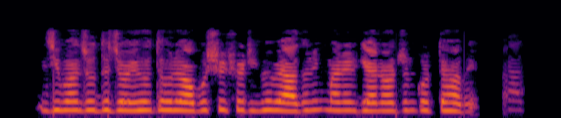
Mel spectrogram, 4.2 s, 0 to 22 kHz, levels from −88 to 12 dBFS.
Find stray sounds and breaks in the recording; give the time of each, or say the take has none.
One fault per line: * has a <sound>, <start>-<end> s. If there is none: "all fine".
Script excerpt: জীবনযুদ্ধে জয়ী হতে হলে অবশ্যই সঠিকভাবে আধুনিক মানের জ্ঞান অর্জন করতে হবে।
* has a laugh, 3.8-3.9 s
